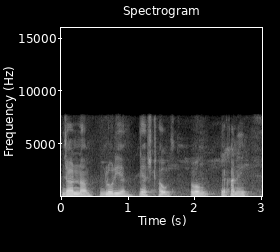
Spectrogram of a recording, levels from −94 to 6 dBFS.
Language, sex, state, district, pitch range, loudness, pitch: Bengali, male, Tripura, West Tripura, 115-120 Hz, -20 LUFS, 115 Hz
